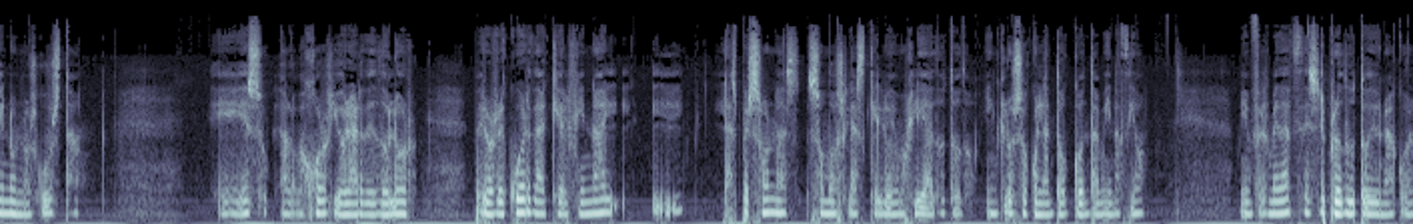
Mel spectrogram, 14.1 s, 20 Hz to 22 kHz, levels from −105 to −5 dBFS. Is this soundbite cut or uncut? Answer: cut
